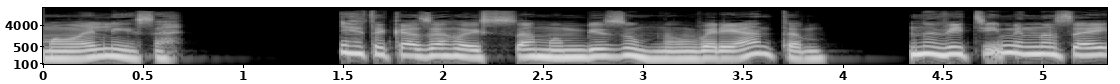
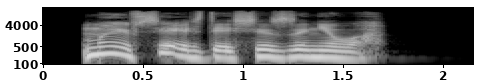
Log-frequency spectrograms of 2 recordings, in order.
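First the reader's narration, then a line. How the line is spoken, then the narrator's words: Snorting voice. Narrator (Russian): хмыкнул голос слева от нее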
